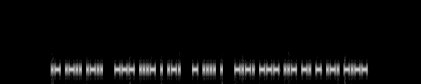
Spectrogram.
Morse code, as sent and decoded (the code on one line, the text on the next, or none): .- .-.. .-.. / --- ...- . .-. / - .... / -.-. --- ..- -. - .-. -.--
ALL OVER THE COUNTRY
